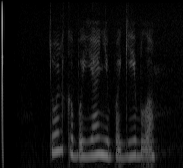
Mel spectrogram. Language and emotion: Russian, sad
